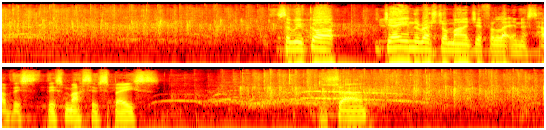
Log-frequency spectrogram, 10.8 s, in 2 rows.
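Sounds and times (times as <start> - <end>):
applause honouring IKEA and its staff: 0.0 - 4.3, 7.0 - 10.8
speech: 2.8 - 7.0, 8.8 - 9.2.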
